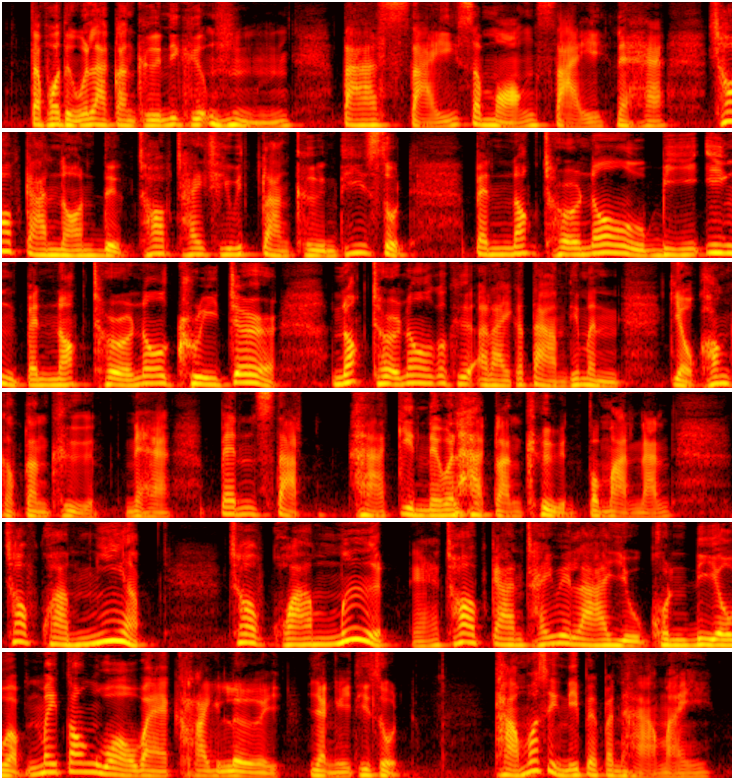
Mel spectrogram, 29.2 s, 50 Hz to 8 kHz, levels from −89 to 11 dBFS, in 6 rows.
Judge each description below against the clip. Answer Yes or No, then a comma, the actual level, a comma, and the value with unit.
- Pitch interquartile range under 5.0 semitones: Yes, average, 4.6 semitones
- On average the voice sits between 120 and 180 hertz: Yes, low, 135 Hz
